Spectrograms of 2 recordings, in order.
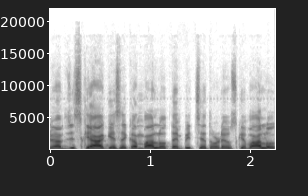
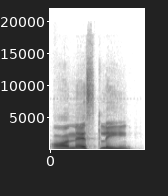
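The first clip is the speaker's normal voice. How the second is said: slow dictation; 10 semitones lower, 4 dB quieter, much slower than usual. Shown as a demonstration. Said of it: "ये सही लिखा है क्या मैंने".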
